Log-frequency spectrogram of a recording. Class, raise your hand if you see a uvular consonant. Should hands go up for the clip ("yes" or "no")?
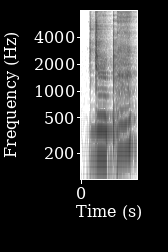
no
